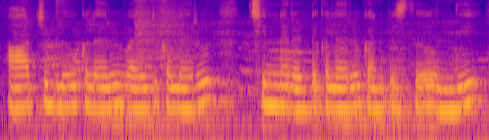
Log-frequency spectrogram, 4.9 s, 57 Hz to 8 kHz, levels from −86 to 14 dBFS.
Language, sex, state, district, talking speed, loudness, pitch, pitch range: Telugu, female, Andhra Pradesh, Annamaya, 120 wpm, -13 LUFS, 185 Hz, 180-195 Hz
